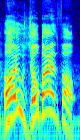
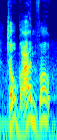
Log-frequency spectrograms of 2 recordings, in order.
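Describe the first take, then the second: First: Loud, sneering parody of the excuse; mocking quote. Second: Flat, disbelieving question; incredulous echo. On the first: Mocking Trump supporters who blame Biden, in a sneering voice. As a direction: mimic them with scorn. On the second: Real, not acted. Echoing the excuse back to Lawanda in disbelief. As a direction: repeat it like you can't believe it.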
